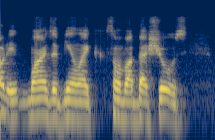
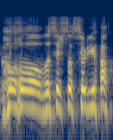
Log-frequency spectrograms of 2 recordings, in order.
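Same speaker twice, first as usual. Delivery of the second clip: lightly imitated Portuguese speaker, higher, amused recognition; Joaquin Almeida; 5 semitones higher than usual. Actor pegging the visitors as Azorean, lightly mimicked. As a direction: mimic a man placing their origins. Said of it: "we met Joaquin Almeida in Canada".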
